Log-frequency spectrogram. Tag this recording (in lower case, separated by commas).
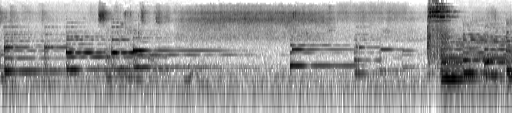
inside a small room, speech, music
